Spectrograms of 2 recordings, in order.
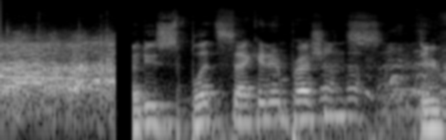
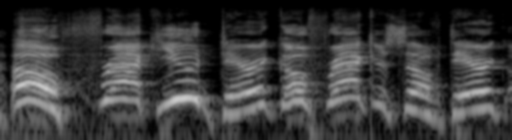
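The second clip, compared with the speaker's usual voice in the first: much higher, slow outraged telling-off; high hammed-up angry woman; mock furious woman; 13 semitones higher, 3 dB louder, slower than usual. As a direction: spit the curse at Derek. Angry girl in app.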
